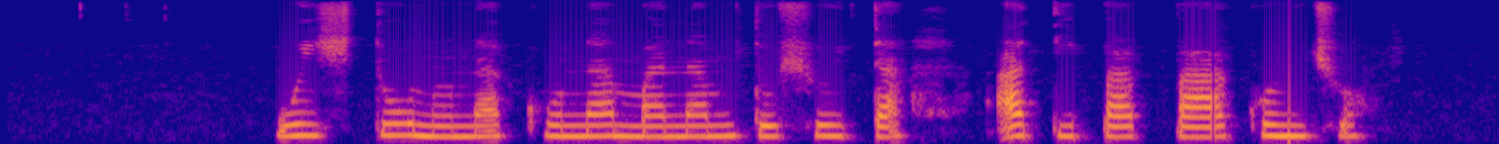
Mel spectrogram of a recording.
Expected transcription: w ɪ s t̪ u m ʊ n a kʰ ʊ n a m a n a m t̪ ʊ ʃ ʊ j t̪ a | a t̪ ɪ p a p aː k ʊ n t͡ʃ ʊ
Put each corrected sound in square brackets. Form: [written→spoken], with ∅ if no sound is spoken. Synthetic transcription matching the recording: w ɪ [s→ʃ] t̪ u [m→n] ʊ n a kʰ ʊ n a m a n a m t̪ ʊ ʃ ʊ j t̪ a | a t̪ ɪ p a p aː k ʊ n t͡ʃ ʊ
